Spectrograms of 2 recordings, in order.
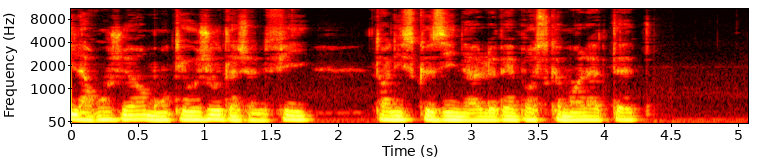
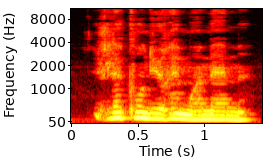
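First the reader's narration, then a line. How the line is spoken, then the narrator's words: Curt, repeated. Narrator (French): il répéta, d'un ton bref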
